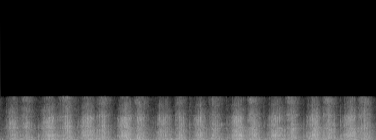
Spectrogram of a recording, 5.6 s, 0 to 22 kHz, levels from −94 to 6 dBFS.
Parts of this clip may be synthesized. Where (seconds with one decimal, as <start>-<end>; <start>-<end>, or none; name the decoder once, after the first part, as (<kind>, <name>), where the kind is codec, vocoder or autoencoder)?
none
